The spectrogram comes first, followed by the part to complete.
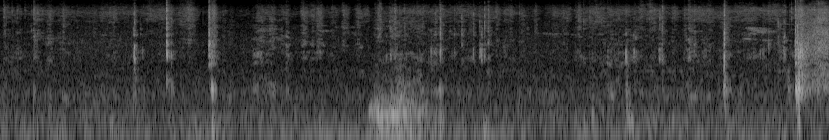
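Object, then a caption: Compacted clump of sand. Two bare hands with painted fingernails squeeze, rub and crumble a large, solid, dusty clump of packed dry white sand over a bowl of loose sand, using fingertips and palms. Quiet gritty rustling is broken by sharp, bright crackles and crunches, with a fuller grinding rub near the middle and a brighter crunch at the end. The clump breaks into smaller powdery chunks.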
